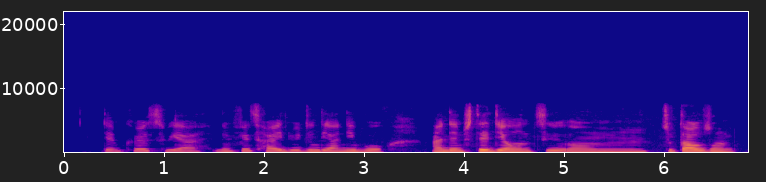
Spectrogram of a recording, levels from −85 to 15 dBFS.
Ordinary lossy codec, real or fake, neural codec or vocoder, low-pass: none; real; none; none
